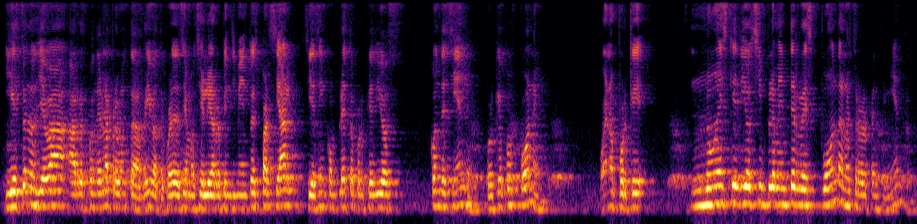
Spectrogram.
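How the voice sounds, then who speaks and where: A man's voice: on the high side, warm tone, a little hiss or hum. A man preaching a sermon as a pastor, conversational and full of rhetorical questions and check-ins with the congregation. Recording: roomy hall with faint ambience.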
